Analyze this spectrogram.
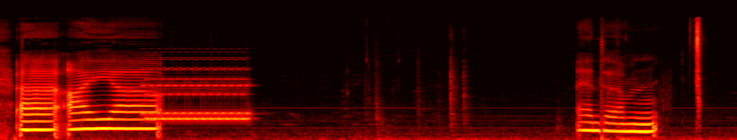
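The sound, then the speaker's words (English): A telephone rings repeatedly with an electronic ringtone of stepped, warbling tones. It sounds for about three seconds, falls quiet apart from faint clicks, then rings again briefly. “Excuse me, I'm sorry about the phone that keeps ringing.”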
